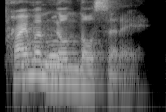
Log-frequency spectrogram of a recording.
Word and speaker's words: Primum Non Nocere: How do you say? Primum Non Nocere. It's Latin.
